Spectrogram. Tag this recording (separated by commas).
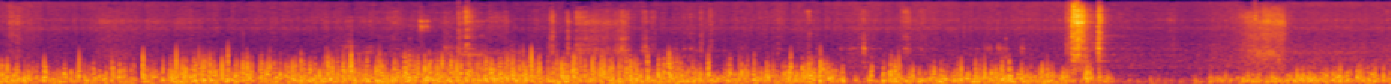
air conditioning noise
